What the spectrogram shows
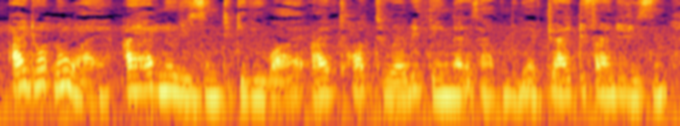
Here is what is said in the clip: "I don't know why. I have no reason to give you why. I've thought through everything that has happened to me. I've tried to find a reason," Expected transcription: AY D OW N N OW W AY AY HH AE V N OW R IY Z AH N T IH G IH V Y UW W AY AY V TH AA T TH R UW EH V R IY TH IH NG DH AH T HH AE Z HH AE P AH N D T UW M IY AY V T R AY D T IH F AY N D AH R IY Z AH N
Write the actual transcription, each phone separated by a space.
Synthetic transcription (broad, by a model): AY D OW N N OW W AY AY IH V N OW R IY Z AH N T IH G IH V Y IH W AY AY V T AA T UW EH V R IY TH IH NG DH AH T HH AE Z HH AE P AH N D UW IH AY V T R AY D T IH F AY N D AH R IY Z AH N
